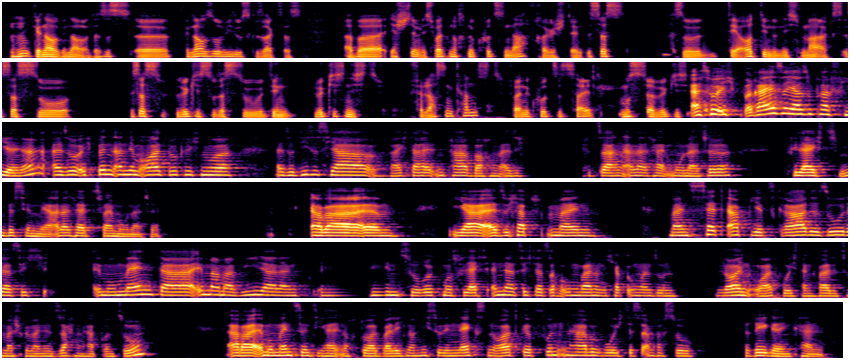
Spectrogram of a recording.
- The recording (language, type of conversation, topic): German, advice, Wie kann ich im Alltag kleine Freuden bewusst wahrnehmen, auch wenn ich gestresst bin?
- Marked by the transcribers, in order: other background noise; unintelligible speech; distorted speech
